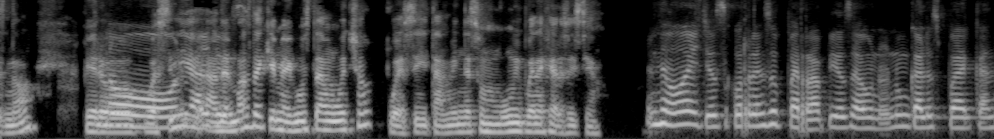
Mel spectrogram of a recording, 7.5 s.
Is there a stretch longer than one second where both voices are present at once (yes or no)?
yes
